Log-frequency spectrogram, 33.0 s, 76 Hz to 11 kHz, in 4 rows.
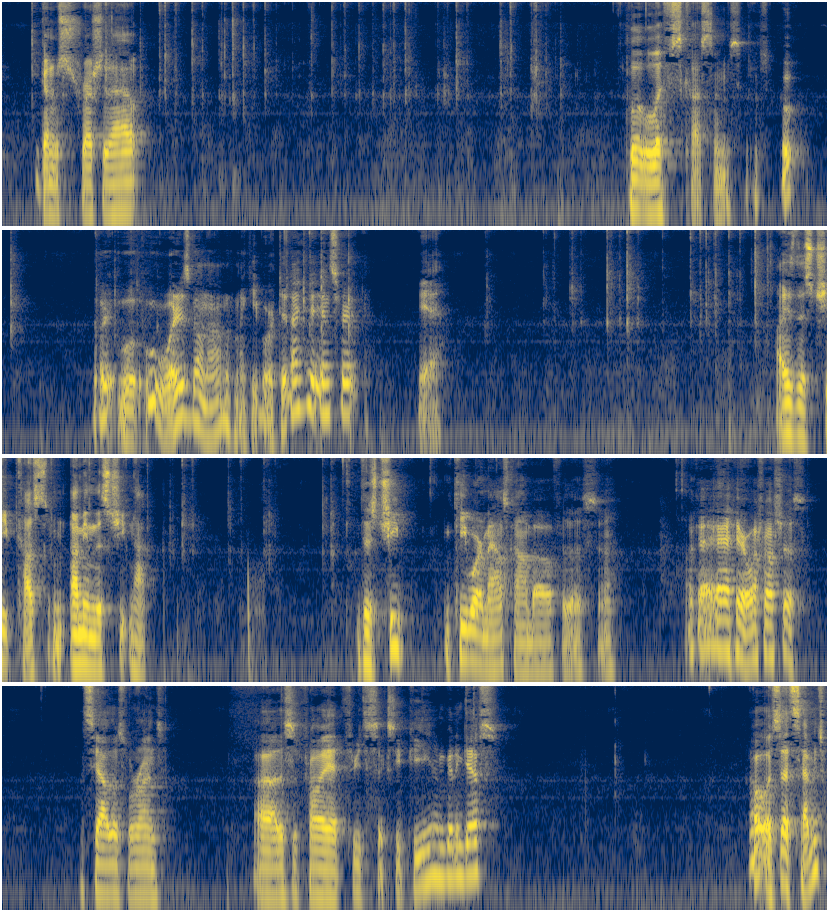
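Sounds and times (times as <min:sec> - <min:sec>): computer keyboard typing: 0:00.3 - 0:06.5, 0:10.8 - 0:11.9, 0:13.0 - 0:20.1.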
